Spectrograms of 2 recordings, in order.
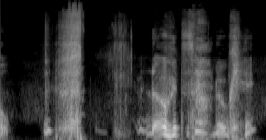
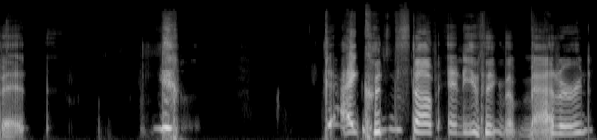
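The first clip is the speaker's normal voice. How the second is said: distraught, voice pitched up, halting between phrases; anguished self-blame; 5 semitones higher than usual. Acted. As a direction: confess failure in rising anguish. Anguished confession of failure.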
